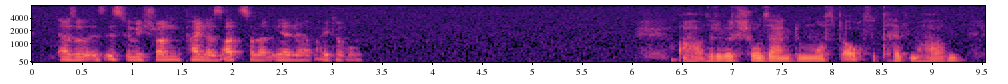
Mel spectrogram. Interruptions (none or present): none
